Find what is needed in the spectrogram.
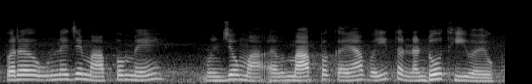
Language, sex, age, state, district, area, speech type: Sindhi, female, 18-30, Gujarat, Junagadh, urban, spontaneous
